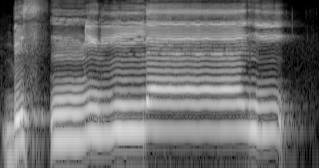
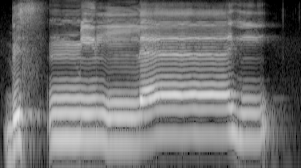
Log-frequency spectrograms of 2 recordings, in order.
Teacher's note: हमने लाम को पुर नहीं किया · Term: बारीक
